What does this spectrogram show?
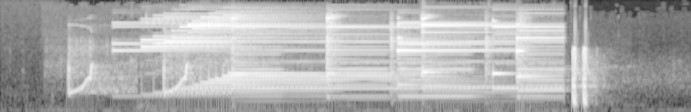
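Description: A phone plays a bright electronic ringtone late at night, opening with two quick rising chirps and then a sustained melodic tune for a few seconds before cutting off abruptly with a click.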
